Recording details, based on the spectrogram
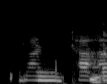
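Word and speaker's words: घण्टः: When you pronounce ghantaha, even the modulation is touching your hard palate.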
